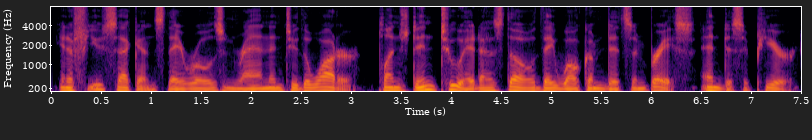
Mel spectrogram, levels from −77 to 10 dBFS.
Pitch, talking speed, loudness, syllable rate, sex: 100 Hz, 175 wpm, -18 LUFS, 4.7 syllables/s, male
